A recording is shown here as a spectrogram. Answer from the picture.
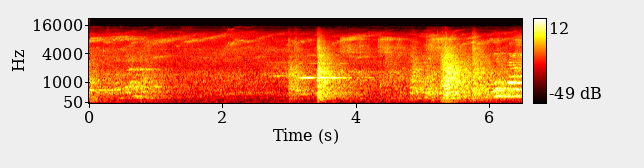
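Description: Electric RC touring cars running laps on an indoor carpet track, their motors whining in the reverberant hall. The sound swells as cars pass close, about three seconds in and again about five seconds in.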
